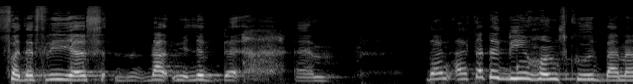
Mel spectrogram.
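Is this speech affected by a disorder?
Yes: cerebral palsy.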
